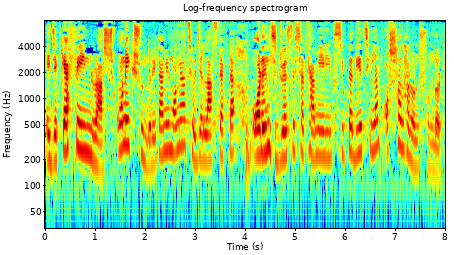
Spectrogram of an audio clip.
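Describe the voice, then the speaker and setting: Her pitch is fairly high, her intonation lively, and she talks fast as she hosts a live-stream sale in a busy indoor store outlet. She chats with viewers, calling them apu, alternating soft and loud talk while showing products. It's captured on a clip-on mic amid chattering shoppers.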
